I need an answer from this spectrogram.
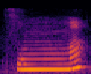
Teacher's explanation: ثم میم مشدد ہے، غنہ واجبہ، یعنی دو حرکتوں برابر اس کو لمبا کر کے پڑھنا ہے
